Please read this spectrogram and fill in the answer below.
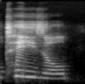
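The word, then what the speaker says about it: Teasle: but I couldn't shake the whole Teasel rhyming with Weasel.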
